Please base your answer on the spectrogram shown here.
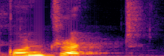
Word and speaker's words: contract: And if we will say contract, means we are giving stress on second syllable.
